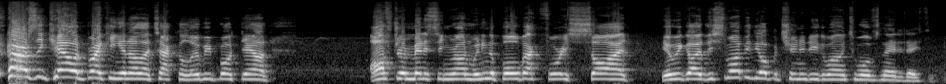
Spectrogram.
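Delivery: live sports call, steady pace; play-by-play commentary. Acted. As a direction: call the game as it unfolds.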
